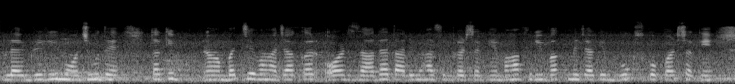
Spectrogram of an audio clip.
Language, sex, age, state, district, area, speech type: Urdu, female, 18-30, Uttar Pradesh, Aligarh, urban, spontaneous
